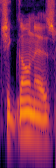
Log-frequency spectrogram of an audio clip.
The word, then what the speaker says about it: Xingones: Xingones. Xingones.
